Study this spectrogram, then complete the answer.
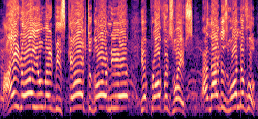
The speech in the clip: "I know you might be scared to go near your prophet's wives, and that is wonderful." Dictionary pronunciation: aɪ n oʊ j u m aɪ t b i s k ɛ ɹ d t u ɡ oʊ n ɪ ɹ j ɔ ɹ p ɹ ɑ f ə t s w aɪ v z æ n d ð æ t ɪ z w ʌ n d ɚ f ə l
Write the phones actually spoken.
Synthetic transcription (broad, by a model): aɪ n oʊ j u m aɪ t b i s k ɛ ɹ d t u ɡ oʊ n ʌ ɹ j ɔ ɹ p ɹ ɑ f ə t s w aɪ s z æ n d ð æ t ɪ z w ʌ n d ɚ f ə l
